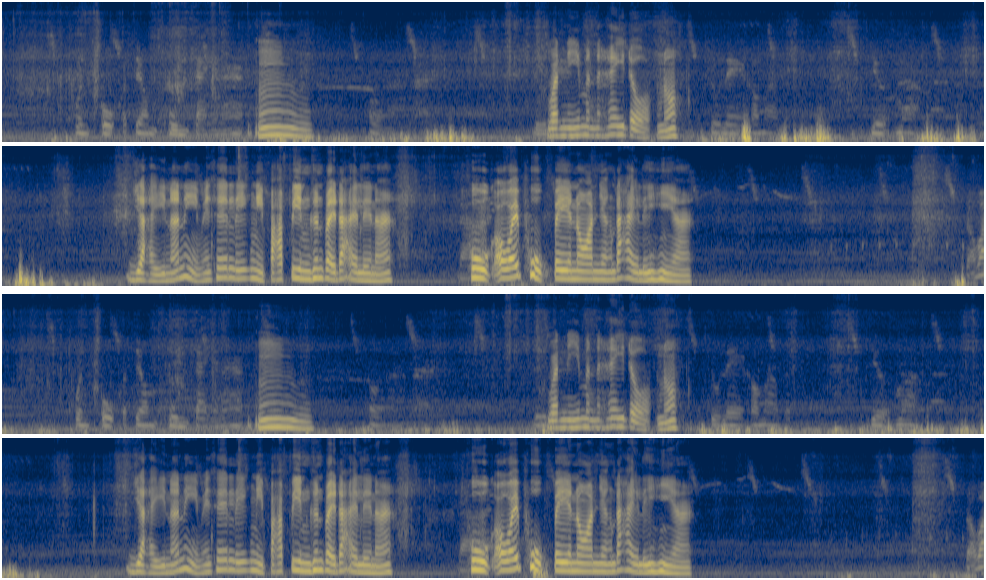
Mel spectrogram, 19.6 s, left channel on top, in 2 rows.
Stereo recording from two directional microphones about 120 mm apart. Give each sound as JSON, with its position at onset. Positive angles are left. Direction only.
{"t": 2.6, "sound": "speech", "side_deg": -40}
{"t": 5.5, "sound": "speech", "side_deg": -30}
{"t": 8.7, "sound": "speech", "side_deg": -30}
{"t": 11.1, "sound": "speech", "side_deg": -35}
